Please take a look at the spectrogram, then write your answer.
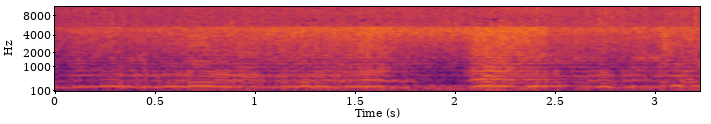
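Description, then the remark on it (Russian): A bumblebee sheltering under a burdock leaf in the rain buzzes continuously while warming up, a steady low droning hum that wavers slightly in pitch without taking off, with no voices present. “Жужжит, а не взлетает. Греется.”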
